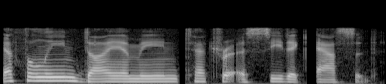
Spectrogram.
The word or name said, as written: ethylenediaminetetraacetic acid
